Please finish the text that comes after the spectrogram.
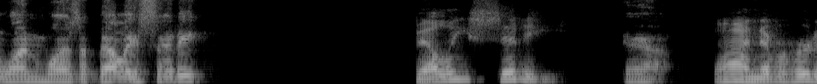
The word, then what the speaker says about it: Belle Plaine: was a belly city belly city yeah i never heard of that one well maybe just bell city but i think it was b-e-l-l-e oh that's bell that's pronounced bell okay well anyway you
